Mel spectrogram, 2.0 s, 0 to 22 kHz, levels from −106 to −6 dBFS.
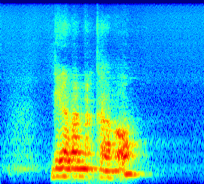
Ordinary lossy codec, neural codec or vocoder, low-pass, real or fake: none; autoencoder, 48 kHz, 32 numbers a frame, DAC-VAE, trained on Japanese speech; 19.8 kHz; fake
